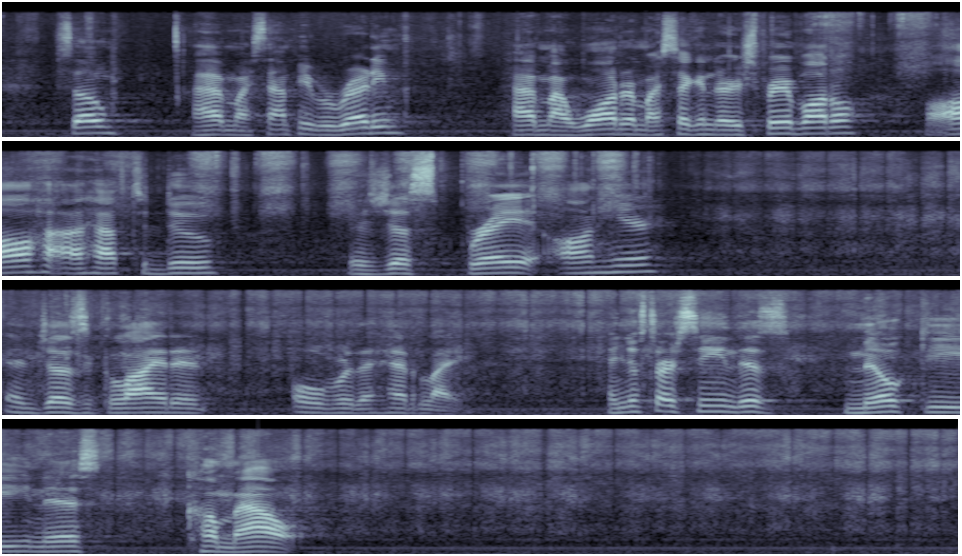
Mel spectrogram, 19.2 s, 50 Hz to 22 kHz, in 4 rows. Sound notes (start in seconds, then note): 4.4 spraying water; 8.4 scratching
